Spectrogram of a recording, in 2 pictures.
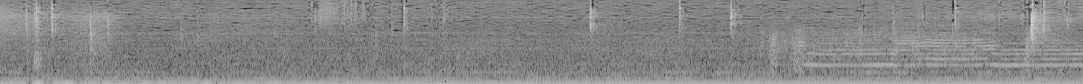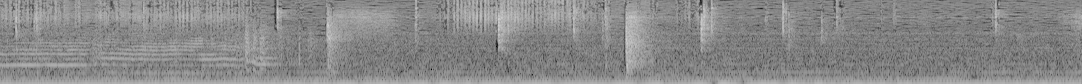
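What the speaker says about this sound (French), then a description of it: "il y a une mouche bizarre qui bouffe des cadavres" Faint, steady insect buzz from a corpse-eating fly in a video game, droning low under quiet game ambience with a brief tonal chime in the middle.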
